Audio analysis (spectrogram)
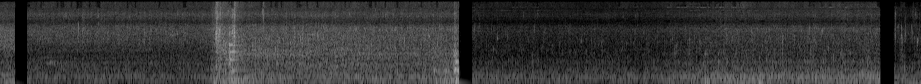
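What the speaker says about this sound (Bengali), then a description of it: "এখন চিকেনগুলো কষানো মশলাতে ঢেলে দেবো" Chicken pieces tip into a hot pan of fried spice paste with a brief splashy rush, then a steady sizzle and hiss continues close by.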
